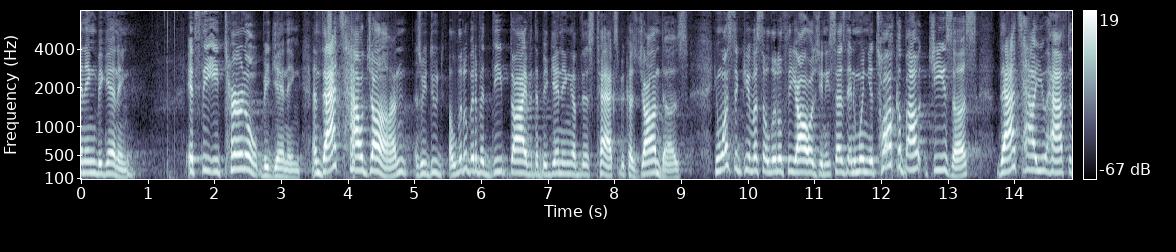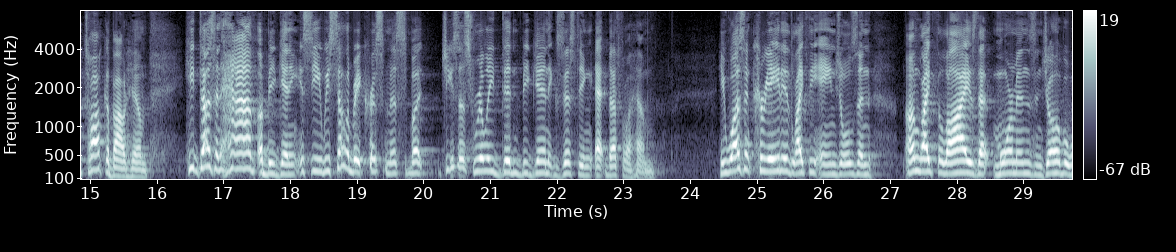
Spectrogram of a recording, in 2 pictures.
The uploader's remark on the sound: Faith Baptist Church in Hamilton, NJ.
